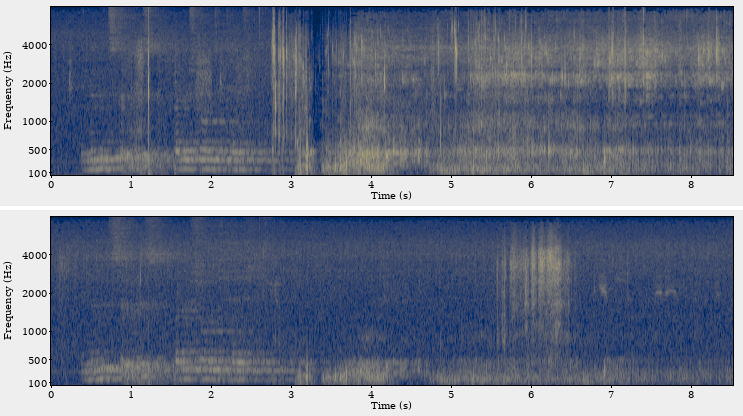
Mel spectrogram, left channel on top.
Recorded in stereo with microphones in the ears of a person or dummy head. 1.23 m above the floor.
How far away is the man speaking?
About 2.5 m.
